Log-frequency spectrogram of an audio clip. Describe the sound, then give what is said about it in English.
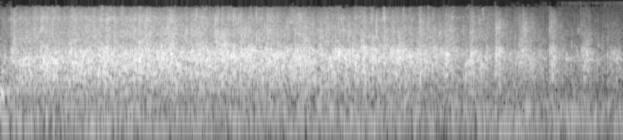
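A crowd claps steadily and loudly in applause to the Lord, a dense wash of many hands applauding together that holds throughout and tapers slightly at the end, with no voices standing out. “Give a strong applause to the Lord.”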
